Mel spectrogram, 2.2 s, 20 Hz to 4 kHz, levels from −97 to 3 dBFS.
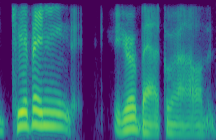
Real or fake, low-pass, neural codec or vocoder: fake; 3.6 kHz; codec, 16 kHz, 1 kbps, FreqCodec, larger model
